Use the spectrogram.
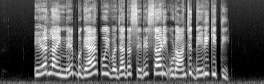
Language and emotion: Dogri, angry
